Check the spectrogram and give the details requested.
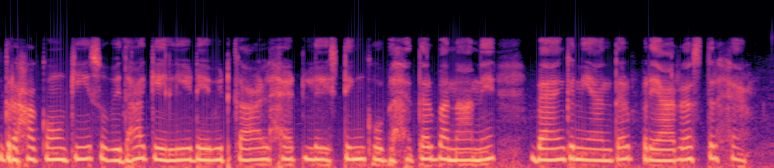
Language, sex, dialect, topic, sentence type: Hindi, female, Garhwali, banking, statement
